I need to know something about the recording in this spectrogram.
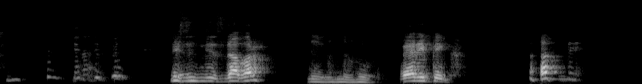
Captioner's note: laughs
